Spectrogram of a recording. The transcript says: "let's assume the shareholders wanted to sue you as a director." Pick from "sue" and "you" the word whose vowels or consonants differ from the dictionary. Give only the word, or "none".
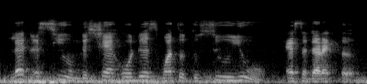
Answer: none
